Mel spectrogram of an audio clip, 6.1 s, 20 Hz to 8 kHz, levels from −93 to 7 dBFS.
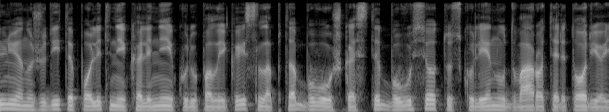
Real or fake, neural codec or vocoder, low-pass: real; none; 7.2 kHz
